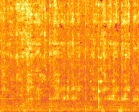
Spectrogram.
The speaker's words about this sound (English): Ground cumin. And, for those who like it hot, some cayenne pepper. I'm not going to go hog wild with it because some people here might not want it really hot. And we're just going to combine this, whisk it together a little bit.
